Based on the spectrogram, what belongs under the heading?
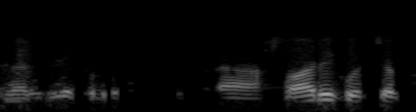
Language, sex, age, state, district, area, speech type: Telugu, male, 18-30, Telangana, Siddipet, rural, conversation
